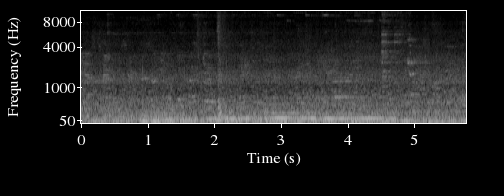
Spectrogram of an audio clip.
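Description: A bus engine rumbles low nearby.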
